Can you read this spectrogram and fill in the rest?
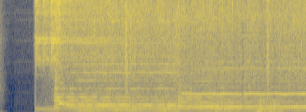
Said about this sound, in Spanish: Oye, ¿por qué está lloviendo tan duro? ¿Qué es lo que va a pasar en las próximas horas?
